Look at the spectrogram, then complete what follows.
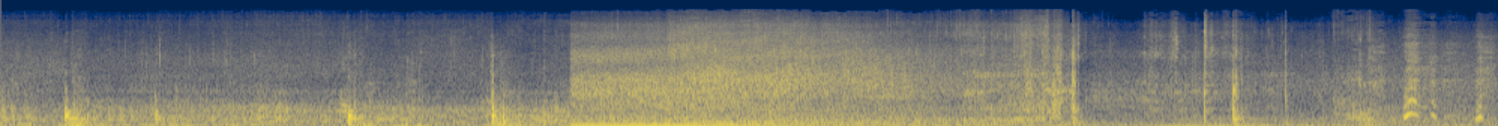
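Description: Stunt scooter wheels rolling on wet asphalt with scattered knocks and clatters. About four seconds in, a pickup truck's tyres hiss past on the wet road with a low rumble, fading over a few seconds, followed by sharp clacks of the scooter deck near the end.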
